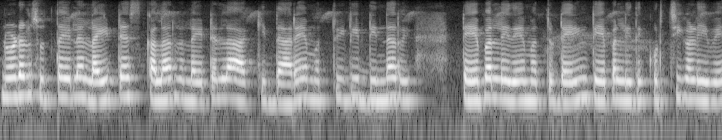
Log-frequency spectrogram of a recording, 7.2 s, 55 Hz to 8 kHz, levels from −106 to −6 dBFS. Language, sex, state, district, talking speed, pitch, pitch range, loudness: Kannada, female, Karnataka, Koppal, 150 wpm, 230 Hz, 220-245 Hz, -18 LUFS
